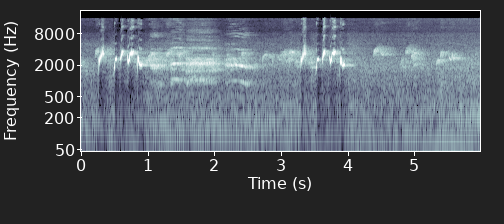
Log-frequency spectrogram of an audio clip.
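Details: Red-whiskered bulbul master song (phleng mae bot): busy, dense phrases of sharp, clipped whistles in quick groups, backed by a continuous mellow warbling that fills the gaps between bursts.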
